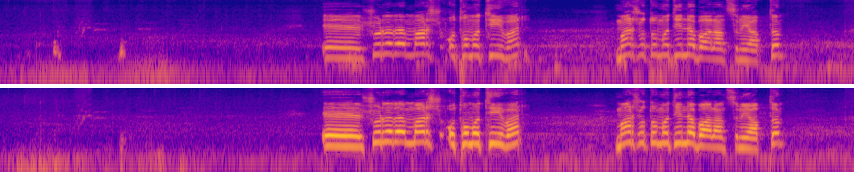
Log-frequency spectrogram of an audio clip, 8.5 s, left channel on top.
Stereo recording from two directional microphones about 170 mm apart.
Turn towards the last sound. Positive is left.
turn(degrees=-15)  # may be behind; listen again after turning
